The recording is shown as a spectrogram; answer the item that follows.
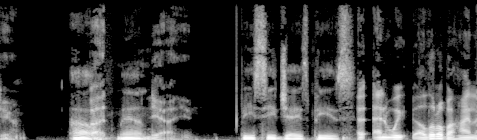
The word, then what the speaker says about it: BCJsPs: yeah yeah so it's the proper pronunciation is BC J's PS bcjs PS so I'm saying it wrong too oh did you what did you say I said BC's okay there's only one C I wasn't going to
